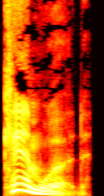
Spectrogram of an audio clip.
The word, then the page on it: camwood: British English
